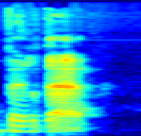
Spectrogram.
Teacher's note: La oclusiva dental sonora en final de sílaba o palabra se convierte en fricativa. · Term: fricativización implosiva final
